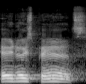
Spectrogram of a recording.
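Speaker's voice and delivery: sarcastic, insincere, mocking tone. Retelling what some dude said about your pants: imitating a sarcastic remark. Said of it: "But sarcastically".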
